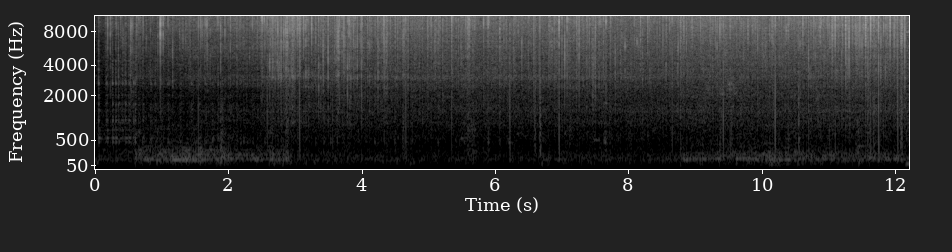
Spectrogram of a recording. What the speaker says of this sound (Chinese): 平底锅烧干水之后，我们打少许的食用油，然后用刷子给它铺均匀，然后均匀的摆放在电饼铛里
